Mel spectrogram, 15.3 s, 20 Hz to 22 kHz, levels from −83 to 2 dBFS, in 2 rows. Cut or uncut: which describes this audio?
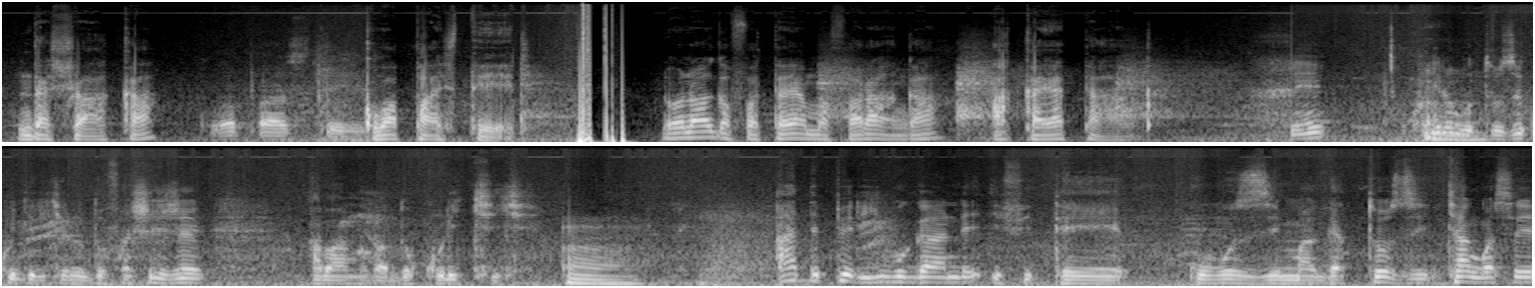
cut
